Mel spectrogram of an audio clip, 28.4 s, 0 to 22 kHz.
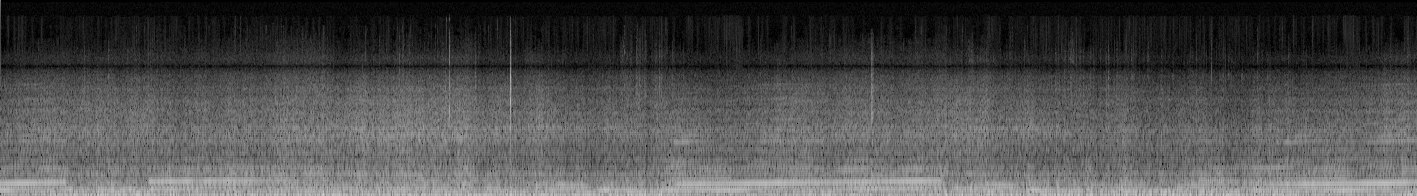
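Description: Seat Cordoba Cupra's 2.0 16V four-cylinder engine heard from inside the car while being driven hard on a circuit: the engine note climbs slowly under full acceleration in three long pulls, dropping back in between as the driver lifts or changes gear, over a steady road and wind noise.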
